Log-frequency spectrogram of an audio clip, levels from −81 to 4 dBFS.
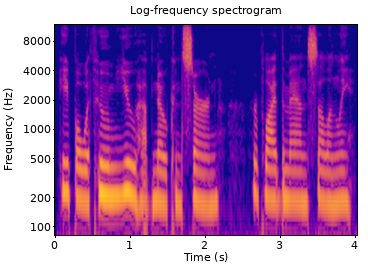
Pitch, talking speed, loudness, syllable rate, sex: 190 Hz, 165 wpm, -19 LUFS, 4.6 syllables/s, female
